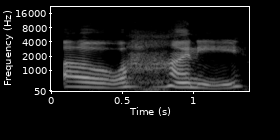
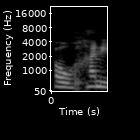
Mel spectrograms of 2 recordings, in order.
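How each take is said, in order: First: It is said in a breathy, sultry voice. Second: It is said in a plain, ordinary voice. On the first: "like trying so hard to be sexy" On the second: "instead of saying"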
